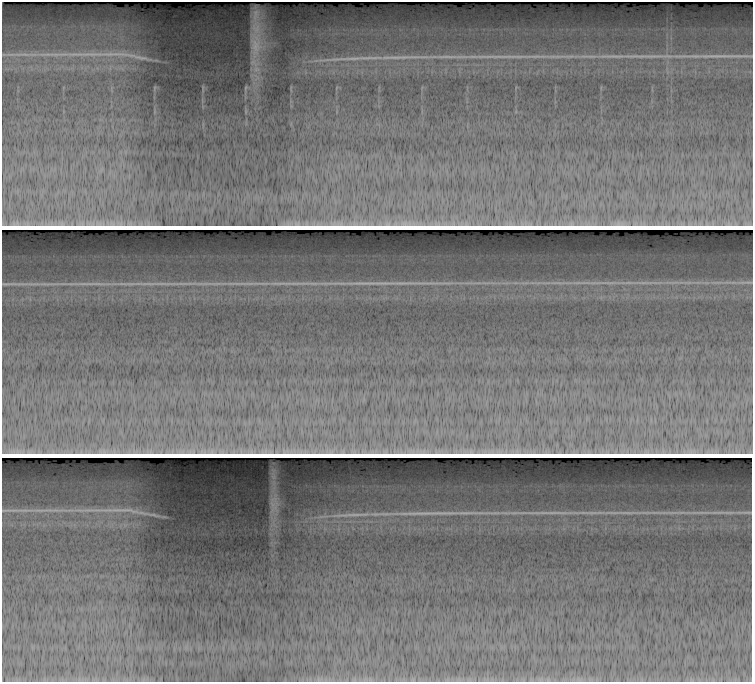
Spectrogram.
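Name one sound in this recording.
A truck engine drones steadily, briefly dropping off twice.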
